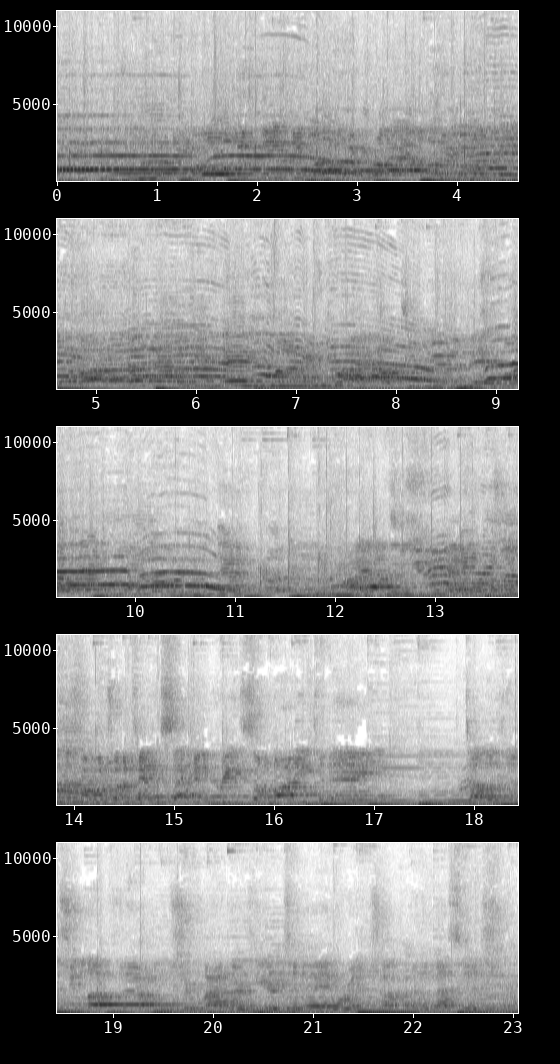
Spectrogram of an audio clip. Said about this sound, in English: Come on, can we give him a shout? Come on, y'all can shout for an Ohio State football game. Can you really shout for God this morning? Come on, can you let the zip code hear it?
